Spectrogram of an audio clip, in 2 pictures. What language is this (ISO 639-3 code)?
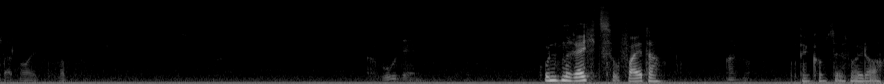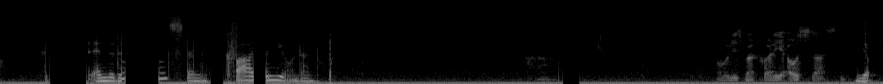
deu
